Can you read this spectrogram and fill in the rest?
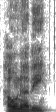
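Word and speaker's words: Honobia: on we covered the honabi so spelled henopia but I promise you from Southeast Oklahoma it's pronounced hornubby Bigfoot festival for this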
